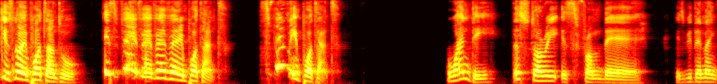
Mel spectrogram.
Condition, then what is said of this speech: No condition.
